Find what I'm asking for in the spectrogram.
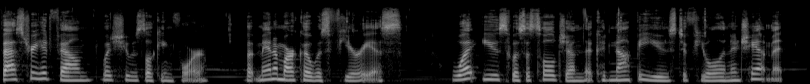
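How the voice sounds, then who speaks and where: Music plays in the background as a woman talks at a moderate pace with ordinary pitch variation, the sound dry and close with no echo. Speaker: streamer. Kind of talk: lore book reading. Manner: soft-spoken.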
